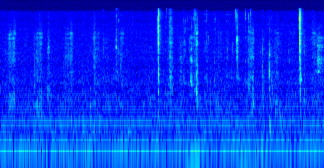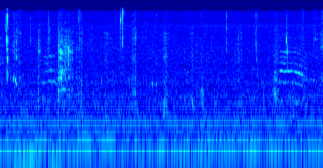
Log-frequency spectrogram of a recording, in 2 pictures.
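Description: Close-up chewing and crunching of raw cucumber slices, with a few sharp clicks of a metal spoon against a ceramic bowl.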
